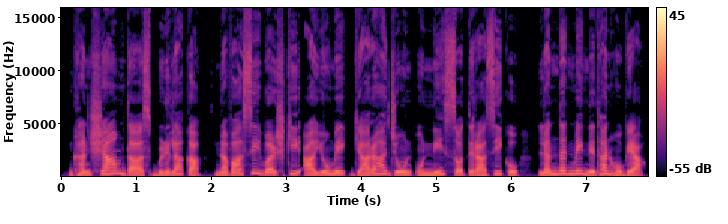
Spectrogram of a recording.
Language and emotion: Hindi, neutral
